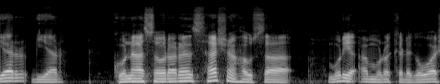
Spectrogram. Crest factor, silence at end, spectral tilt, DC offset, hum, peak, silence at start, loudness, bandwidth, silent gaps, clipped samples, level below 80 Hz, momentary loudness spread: 18 dB; 0 s; -6 dB/octave; under 0.1%; none; -2 dBFS; 0 s; -21 LUFS; 15.5 kHz; none; under 0.1%; -56 dBFS; 8 LU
